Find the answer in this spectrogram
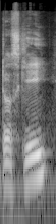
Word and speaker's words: Duscae: episode The scared demo which also may be pronounced episode doski because AE is generally pronounced as a y but I'm just going to call it dosuke because I'm lazy like that so really quick a couple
